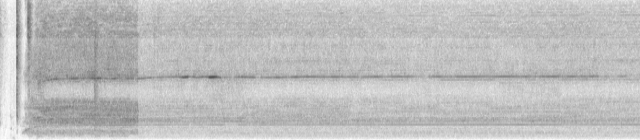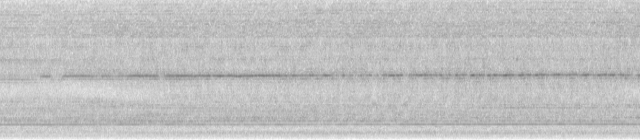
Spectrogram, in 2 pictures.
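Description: A hair dryer runs steadily on mixed media artwork, a loud close whooshing that starts abruptly, drops slightly in pitch after a few seconds, then holds as an even airy whir throughout.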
